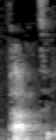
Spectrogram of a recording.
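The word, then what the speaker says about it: patte: Pat, yeah, with a P. It actually sounds a bit like the word for pasta, which is also kind of pronounced like pat as well.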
